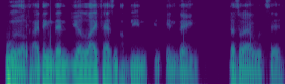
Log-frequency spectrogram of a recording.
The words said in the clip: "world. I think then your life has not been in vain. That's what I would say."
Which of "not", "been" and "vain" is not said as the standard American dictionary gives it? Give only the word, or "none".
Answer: none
